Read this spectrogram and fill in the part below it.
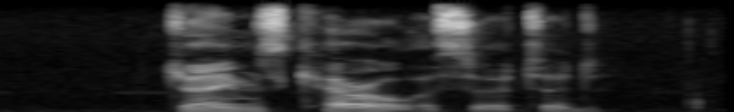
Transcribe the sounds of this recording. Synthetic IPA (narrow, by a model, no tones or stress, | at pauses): d̥ʒ̥ẽɪ̃mz̥kʰɛɹəlˠəsɜˑtʰɪd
